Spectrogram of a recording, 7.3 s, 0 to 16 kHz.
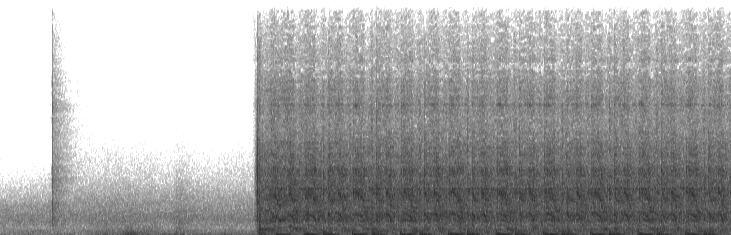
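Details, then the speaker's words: Harley-Davidson Fatboy with Screaming Eagle kit (new heads, ignition, pipe), sat for years, fresh high-octane fuel, Mobil 1 20W50, battery tended overnight: quiet cranking, then V-twin fires into loud even lumpy idle once fuel valve is turned on. "thank you hmm interesting it's helpful if I turn the fuel on first idiot"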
